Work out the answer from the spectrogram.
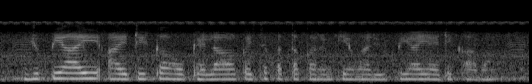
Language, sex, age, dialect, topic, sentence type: Bhojpuri, female, 18-24, Southern / Standard, banking, question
